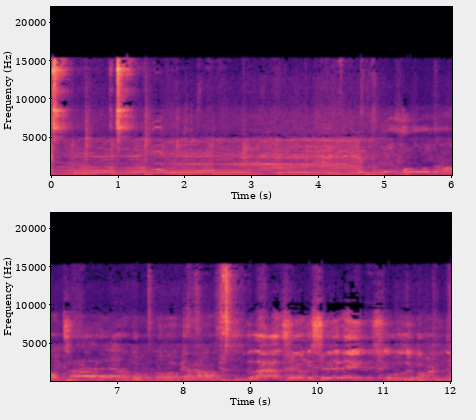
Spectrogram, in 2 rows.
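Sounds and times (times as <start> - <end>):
drums: 0.0 - 9.7
bass: 0.0 - 12.0
electric guitar chords: 0.0 - 12.0.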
